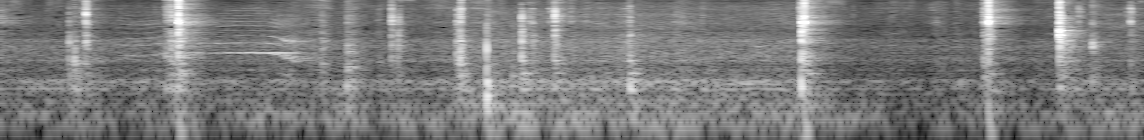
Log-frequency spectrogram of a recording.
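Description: Irregular sharp clicks and knocks of metal parts on a miter saw being handled during a bevel-angle adjustment, about five distinct knocks spread over a few seconds.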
